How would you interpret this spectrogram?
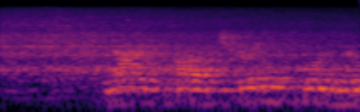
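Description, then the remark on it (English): Steady, crowded ambience of a busy BART train station at rush hour, with overlapping indistinct voices and a low mechanical hum that swells midway, like a train idling or pulling in. “A busy BART train station at rush hour.”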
